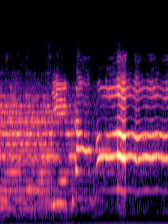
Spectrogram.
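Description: A recorded song playing: a high singing voice over backing music, settling into one long held note a little over a second in.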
